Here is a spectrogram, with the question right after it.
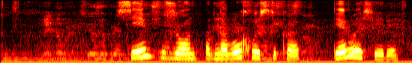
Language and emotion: Russian, neutral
